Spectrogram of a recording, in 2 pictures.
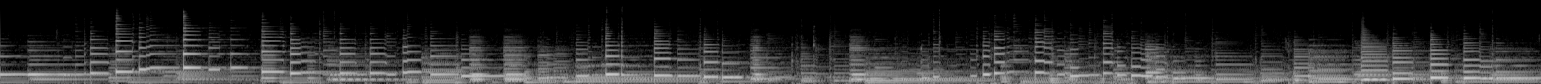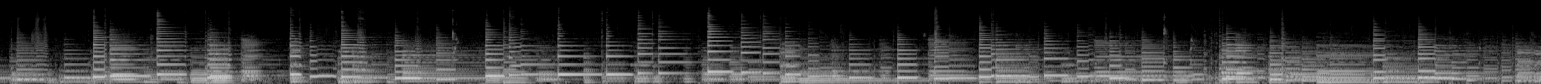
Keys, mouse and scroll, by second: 7.4 click, 9.6 Tab, 12.1 click, 14.0 click, 15.0 middle click, 16.6 shift+middle click, 19.7 click, 23.1 click, 26.1 click, 27.7 click, 28.6 click, 28.9 click, 29.2 click, 30.6 shift+n.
